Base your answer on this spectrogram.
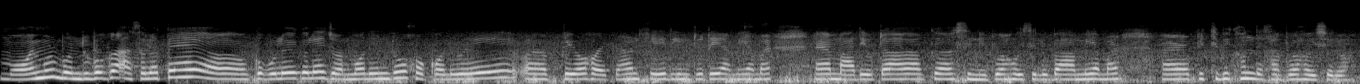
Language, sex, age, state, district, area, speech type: Assamese, female, 45-60, Assam, Darrang, rural, spontaneous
